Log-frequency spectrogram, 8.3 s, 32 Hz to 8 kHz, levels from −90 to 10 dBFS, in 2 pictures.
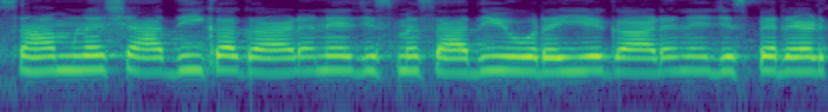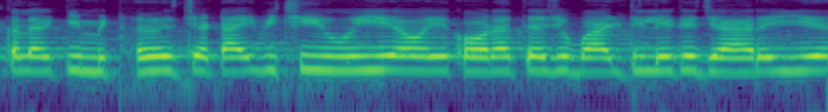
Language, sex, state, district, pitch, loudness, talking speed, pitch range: Hindi, female, Chhattisgarh, Bastar, 245 Hz, -13 LUFS, 240 wpm, 235-250 Hz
